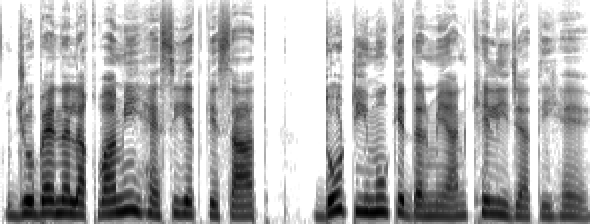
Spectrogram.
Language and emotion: Urdu, neutral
